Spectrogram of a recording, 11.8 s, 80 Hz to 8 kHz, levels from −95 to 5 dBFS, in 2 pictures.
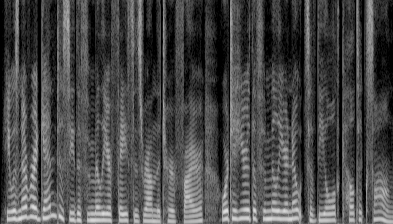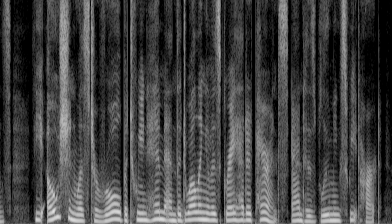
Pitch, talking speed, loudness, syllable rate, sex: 240 Hz, 215 wpm, -19 LUFS, 5.4 syllables/s, female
